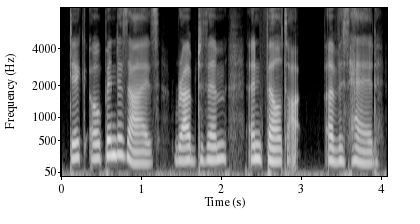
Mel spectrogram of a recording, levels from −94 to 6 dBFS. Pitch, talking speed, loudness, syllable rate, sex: 195 Hz, 160 wpm, -19 LUFS, 4.6 syllables/s, female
